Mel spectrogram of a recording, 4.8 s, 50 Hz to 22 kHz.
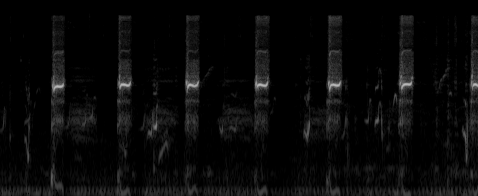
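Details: Grey francolin, also called grey partridge, playing with its chick: short, sharp, high-pitched notes, each a brief harsh burst, repeated steadily about every 0.7 seconds, with faint scattered softer chirps between them.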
